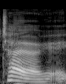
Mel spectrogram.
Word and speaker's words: Teo: The first artist that you have selected, pronunciation is Teo, actually, because his name is Mateo.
